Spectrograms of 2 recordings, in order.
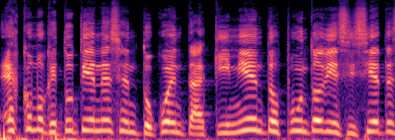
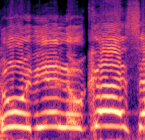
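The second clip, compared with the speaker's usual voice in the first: higher, louder excited shout; excited whoop; 7 semitones higher, 4 dB louder than usual. Real, not acted. Host shouts with excitement at a bigger donation. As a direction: cheer the donation.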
